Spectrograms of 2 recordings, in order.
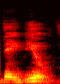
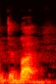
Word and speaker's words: debut: Now, it ends in T, so it's not one of the ones that's pronounced. Debut. A lot of students mess up and say debut.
